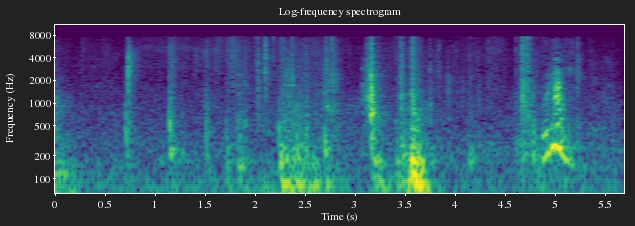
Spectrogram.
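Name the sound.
door being opened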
